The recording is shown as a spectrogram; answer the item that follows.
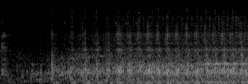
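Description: Domestic sewing machine stitching a quilt binding with a 1/4 inch seam, a steady close-up mechanical whirr of rapid stitches running continuously after a brief quieter start.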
